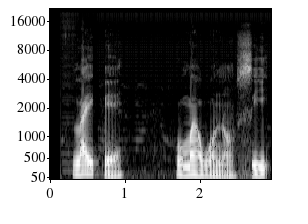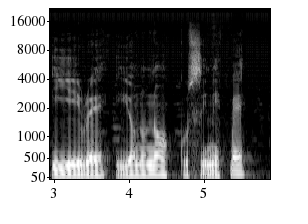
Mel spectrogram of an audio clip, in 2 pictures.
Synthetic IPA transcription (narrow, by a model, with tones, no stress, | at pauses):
la˦i˦˨k͡pɛ˨˦ | o˧mãː˧wɔ˨nã˨si˨˦i˧je˧i˨ɾɛ˧i˨jɔ˨˧nũ˧˦nãː˦˨ko̰˨sḭ˨nĩ˨˦k͡pɛ˦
